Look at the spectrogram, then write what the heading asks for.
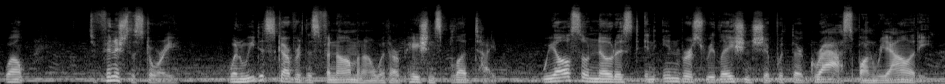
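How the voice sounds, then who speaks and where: An actor playing an earnest, persuasive psychiatrist in an audio drama, explaining in a measured, solemn way. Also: male voice, fairly low pitch, expressive, over music, lightly acted. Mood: urgent, pleading. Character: earnest, persuasive male psychiatrist pressing his case. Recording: clearly noisy background ambience.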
